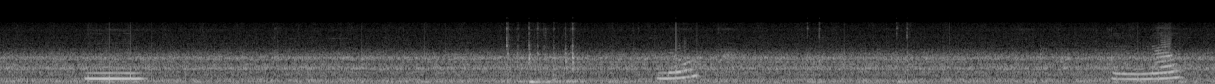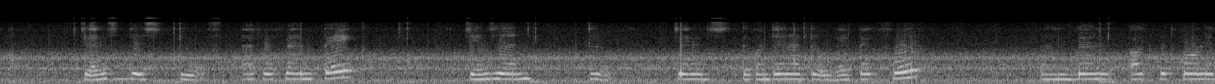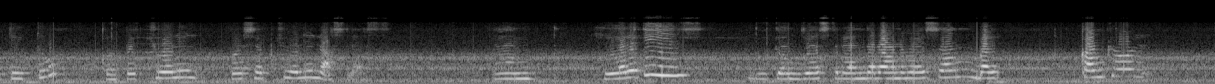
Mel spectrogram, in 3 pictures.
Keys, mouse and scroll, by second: 11.0-11.7 scroll down 3, 11.7 scroll down 1, 12.1 scroll down 1, 12.7 scroll down 4, 12.8 click, 14.9 scroll down 1, 16.5 click, 16.5-17.3 scroll down 4, 17.3 click, 23.0 click, 29.0 scroll down 1, 31.8 click.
